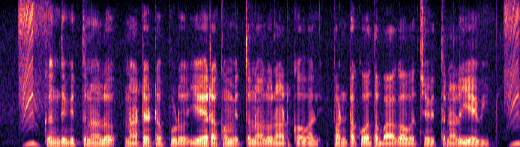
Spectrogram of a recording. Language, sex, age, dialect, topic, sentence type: Telugu, male, 18-24, Southern, agriculture, question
